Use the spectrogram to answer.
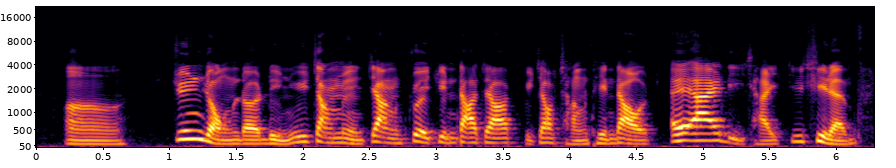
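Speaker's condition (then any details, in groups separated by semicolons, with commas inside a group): Hearing impairment, high-frequency hearing loss, mild; market hearing aids largely ineffective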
